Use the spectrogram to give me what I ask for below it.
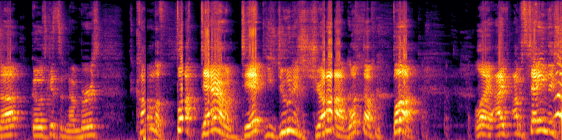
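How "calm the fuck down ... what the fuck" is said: louder, higher, slow and hard; retold telling-off, loud and deliberate; angry scolding. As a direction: rein in the panicking father. Scolding dad on showroom.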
